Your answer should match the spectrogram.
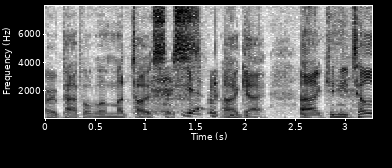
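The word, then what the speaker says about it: fibropapillomatosis: Amanda, I'm going to try and uh pronounce the disease. It's fibrop a pillattosis. Not quite there. So, it's fibrop fibropapomattosis.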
